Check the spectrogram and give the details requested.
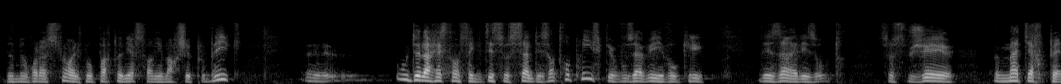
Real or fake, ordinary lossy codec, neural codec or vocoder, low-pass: fake; none; codec, 16 kHz, 1.1 kbps, Voila-Tokenizer; 7.2 kHz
